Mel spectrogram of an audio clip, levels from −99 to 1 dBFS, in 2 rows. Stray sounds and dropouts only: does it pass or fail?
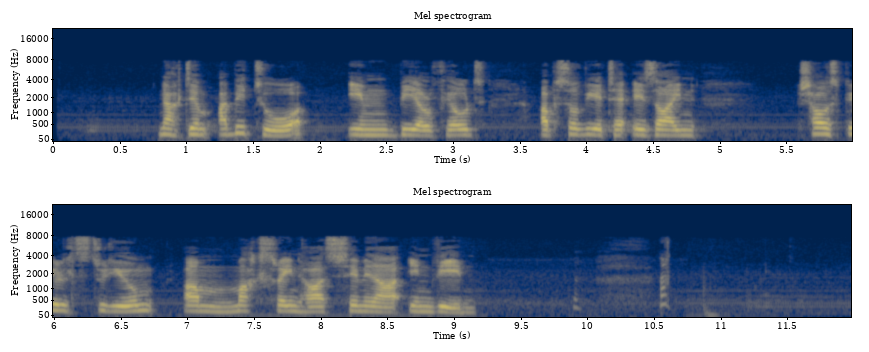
fail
